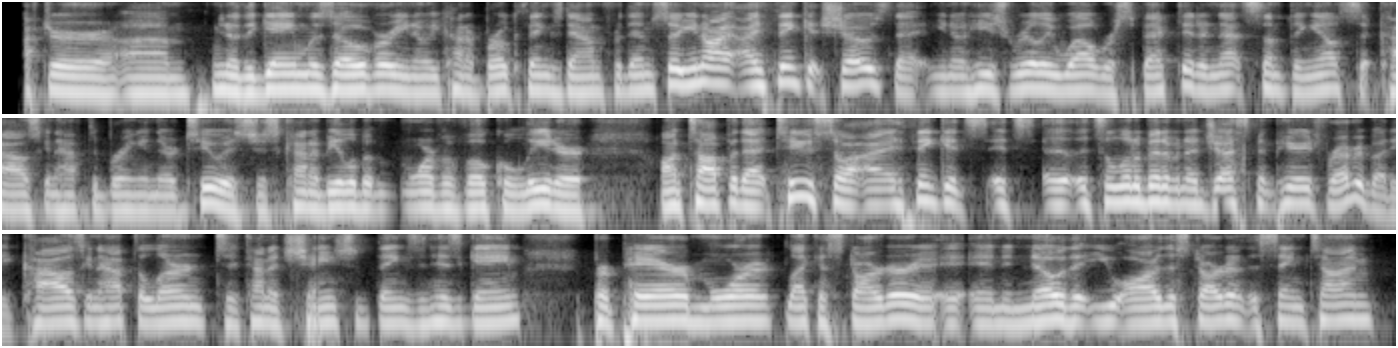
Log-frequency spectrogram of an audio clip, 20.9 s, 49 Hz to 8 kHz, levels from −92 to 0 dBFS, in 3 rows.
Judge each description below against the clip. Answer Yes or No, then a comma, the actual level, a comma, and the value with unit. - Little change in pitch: Yes, narrow, 2.3 semitones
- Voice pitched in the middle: Yes, medium, 150 Hz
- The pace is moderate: No, fast, 315 wpm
